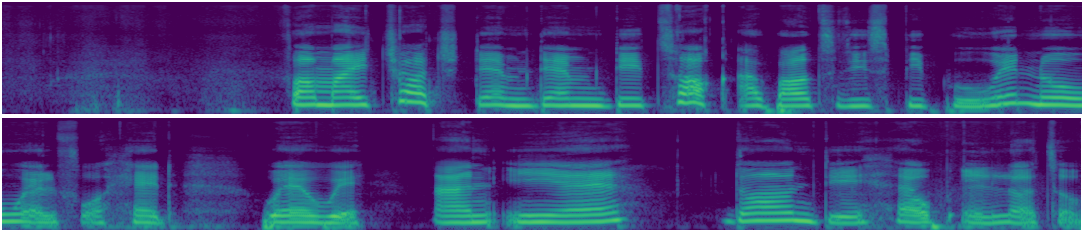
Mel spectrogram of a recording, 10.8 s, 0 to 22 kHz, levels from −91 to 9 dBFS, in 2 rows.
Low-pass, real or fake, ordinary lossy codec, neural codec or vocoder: 19.8 kHz; fake; none; vocoder, 44.1 kHz, 128 mel bands every 512 samples, BigVGAN v2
